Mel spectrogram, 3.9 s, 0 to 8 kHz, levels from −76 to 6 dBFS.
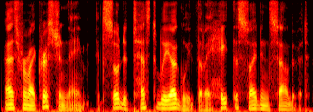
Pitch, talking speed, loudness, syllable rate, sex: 95 Hz, 275 wpm, -19 LUFS, 6.3 syllables/s, male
